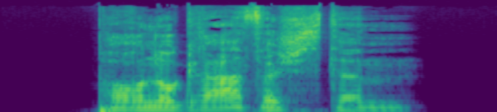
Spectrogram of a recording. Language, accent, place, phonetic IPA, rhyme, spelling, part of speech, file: German, Germany, Berlin, [ˌpɔʁnoˈɡʁaːfɪʃstəm], -aːfɪʃstəm, pornographischstem, adjective, De-pornographischstem.ogg
- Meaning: strong dative masculine/neuter singular superlative degree of pornographisch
